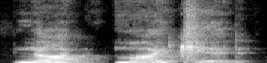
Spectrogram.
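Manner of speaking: tight, strained speech through gritted teeth. Showing how the same words sound said through gritted teeth like Clint Eastwood. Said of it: "gritted your teeth while you said it".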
